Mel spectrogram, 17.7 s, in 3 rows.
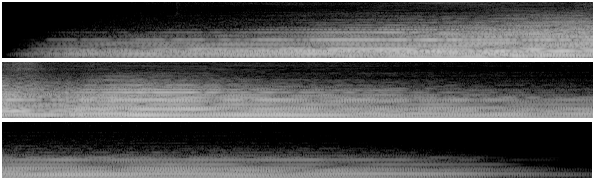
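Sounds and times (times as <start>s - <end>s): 
ambient music: 0.4s - 16.9s.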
